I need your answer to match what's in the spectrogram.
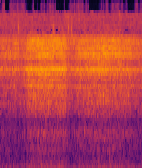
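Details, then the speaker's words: Electrohome Kalmar console stereo receiver being diagnosed for dead FM: a steady, loud hiss over a low hum that swells slightly. The cause is the external antenna clip lead sitting on an untightened, wiggling antenna screw. "I connected my external antenna clip lead onto the screw head of the screw that you put the antenna to. I didn't tighten the screw up, of course, I just put it on. And as I'm sitting here working these things, it's just wiggling the antenna screw."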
